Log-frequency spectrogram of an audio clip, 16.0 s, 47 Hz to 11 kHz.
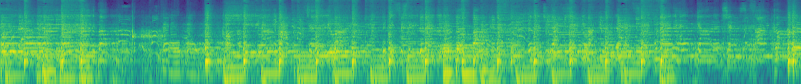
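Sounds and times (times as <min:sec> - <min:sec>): rock and roll band playing: 0:00.0 - 0:16.0.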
